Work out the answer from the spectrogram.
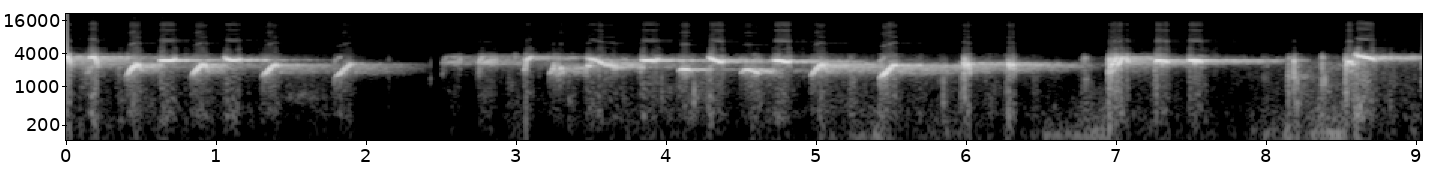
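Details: Greater green leafbird song, a training recording for pet birds: rapid varied whistled phrases with sharp downslurred notes and clear sustained whistles, about two notes a second, a brief pause near the middle, no other sounds.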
